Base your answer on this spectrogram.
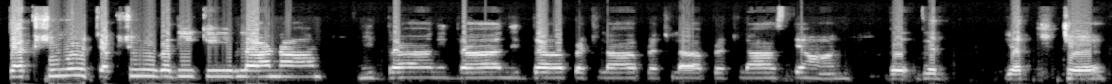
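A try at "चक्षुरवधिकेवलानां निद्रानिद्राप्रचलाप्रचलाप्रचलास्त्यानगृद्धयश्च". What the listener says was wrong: देखो, ये पढ़ते समय 3 निद्रा है, यहाँ 3 शब्द है ना, यहाँ पे डैश है। एक निद्रा को सिंगल बोलो निद्रा, और दूसरे 2 जो है उसको एक साथ बोलो निद्रा निद्रा।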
